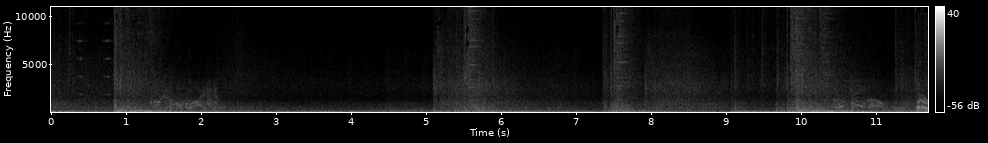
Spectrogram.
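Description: Tank cannon fire in the video game Armored Warfare, aimed at an M1 Abrams, comes as several loud booming blasts spread across the stretch over constant heavy rumble and mechanical clatter.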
